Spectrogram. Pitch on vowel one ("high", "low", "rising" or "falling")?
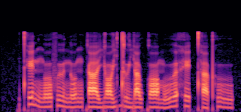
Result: falling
